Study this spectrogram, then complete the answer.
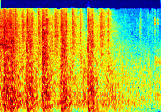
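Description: Rapid automatic gunfire in the Rust survival video game, a dense burst of loud, closely spaced shots filling the whole moment with no talk over it.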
